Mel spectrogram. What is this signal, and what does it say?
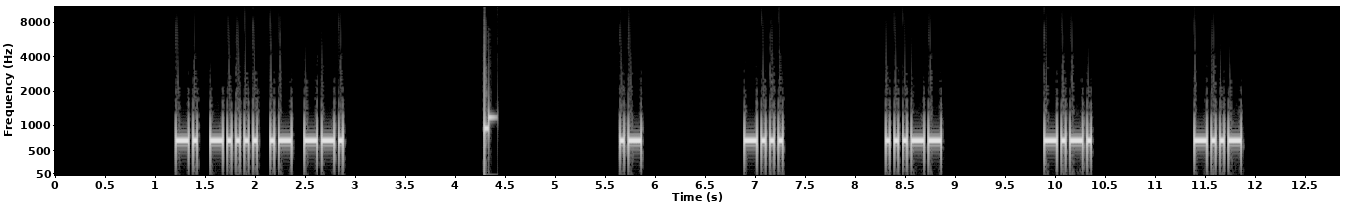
Morse code, heard as a keyed tone, about 28 wpm, spaced as for 11 wpm, 700 Hz. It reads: N6AG AB3CX
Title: USA Call Signs - 8x Character Spacing - 28wpm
